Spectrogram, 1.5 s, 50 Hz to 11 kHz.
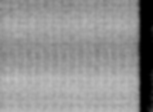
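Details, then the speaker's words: Yamaha Mio Soul i 125S scooter, four years old, cold start at first use in the morning: rapid metallic knocking over idle that fades once warm; head and cams to be checked; worn crankshaft bearing. "ung naririnig nio yan Ang ingay niya yan kaya ngayon bubuksan natin siya titingnan natin kung ano yung Trouble niya yan o ang ingay niya"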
